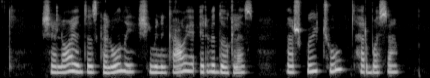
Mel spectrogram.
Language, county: Lithuanian, Vilnius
